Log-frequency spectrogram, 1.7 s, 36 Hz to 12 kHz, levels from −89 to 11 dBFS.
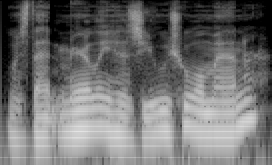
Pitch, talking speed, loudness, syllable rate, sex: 110 Hz, 210 wpm, -15 LUFS, 6.0 syllables/s, male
